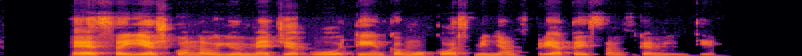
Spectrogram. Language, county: Lithuanian, Vilnius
